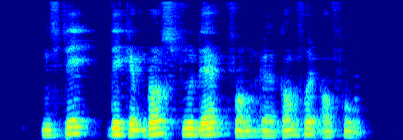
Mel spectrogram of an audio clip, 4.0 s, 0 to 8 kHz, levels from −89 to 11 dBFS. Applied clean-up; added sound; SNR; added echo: neural mask model DeepFilterNet 3.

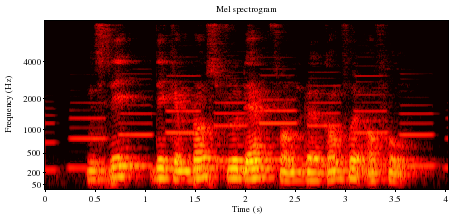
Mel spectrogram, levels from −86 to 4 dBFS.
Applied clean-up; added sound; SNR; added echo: none; Wind instrument, woodwind instrument; 15 dB; reverberation time 0.6 s.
